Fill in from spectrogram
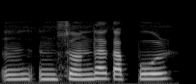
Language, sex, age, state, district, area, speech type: Bengali, female, 18-30, West Bengal, Uttar Dinajpur, urban, spontaneous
